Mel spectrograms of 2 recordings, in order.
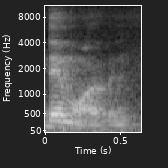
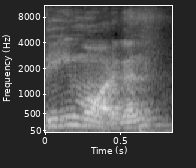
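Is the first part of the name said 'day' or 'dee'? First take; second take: day; dee. First: The first part is pronounced 'day'. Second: The first part is pronounced 'dee'. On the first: This follows the French way of saying the name. The speaker calls it right. "लेकिन हम यहाँ पे बोलेंगे डे Morgan" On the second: This is the common everyday pronunciation. The speaker calls it wrong. "सीधी सरल भाषा में जो ज़्यादातर लोग बोलते हैं"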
